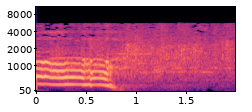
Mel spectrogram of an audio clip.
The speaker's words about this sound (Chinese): 我们一起鼓掌欢迎 Face 好不好？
